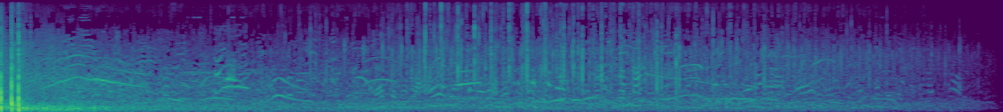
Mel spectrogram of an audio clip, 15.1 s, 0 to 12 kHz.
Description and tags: fireworks impact15
Various explosion sounds recorded during a bastille day pyrotechnic show in Britanny. Blasts, sparkles and crowd reactions. Recorded with an h2n in M/S stereo mode.
blasts, bombs, crowd, display-pyrotechnics, explosions, explosives, field-recording, fireworks, pyrotechnics, show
